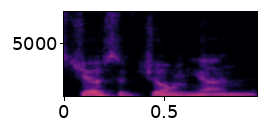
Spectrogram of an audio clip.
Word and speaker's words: Joseph Jonghyun: we'll call you Joe but perhaps you can pronounce your your name for us briefly uh it's uh well it's Joseph jonghyun and I always use jonghyun um because it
